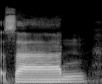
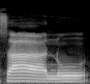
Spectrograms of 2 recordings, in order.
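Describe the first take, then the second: First: The word ends on a silent n. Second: The word ends with an added u vowel. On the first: The speaker calls it right. "kalau berwakaf di huruf nun kita baca san" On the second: The speaker calls it wrong. "Jangan dibaca sanu"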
